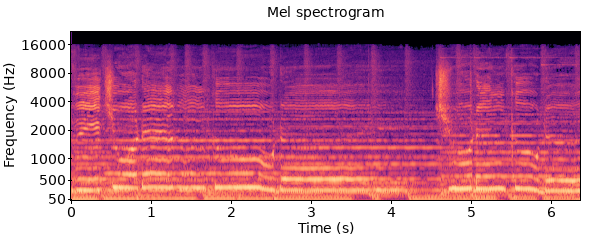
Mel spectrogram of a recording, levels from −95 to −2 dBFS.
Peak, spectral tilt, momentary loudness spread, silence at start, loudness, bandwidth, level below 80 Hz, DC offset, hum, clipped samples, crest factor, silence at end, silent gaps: -2 dBFS; -4.5 dB/octave; 5 LU; 0 s; -14 LUFS; 16 kHz; -26 dBFS; 1%; none; under 0.1%; 12 dB; 0 s; none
